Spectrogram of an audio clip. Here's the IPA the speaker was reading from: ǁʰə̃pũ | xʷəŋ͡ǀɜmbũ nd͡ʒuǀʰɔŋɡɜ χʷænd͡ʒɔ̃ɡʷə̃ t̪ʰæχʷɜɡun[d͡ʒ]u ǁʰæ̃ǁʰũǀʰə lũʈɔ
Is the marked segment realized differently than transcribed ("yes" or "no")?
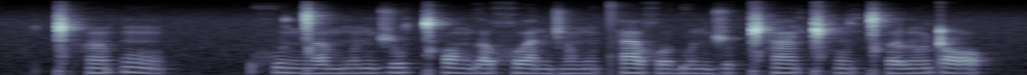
no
